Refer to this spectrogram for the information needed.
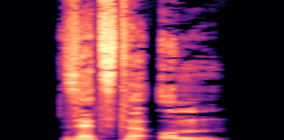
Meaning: inflection of umsetzen: 1. first/third-person singular preterite 2. first/third-person singular subjunctive II
- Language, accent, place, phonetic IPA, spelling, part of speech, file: German, Germany, Berlin, [ˌzɛt͡stə ˈʊm], setzte um, verb, De-setzte um.ogg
